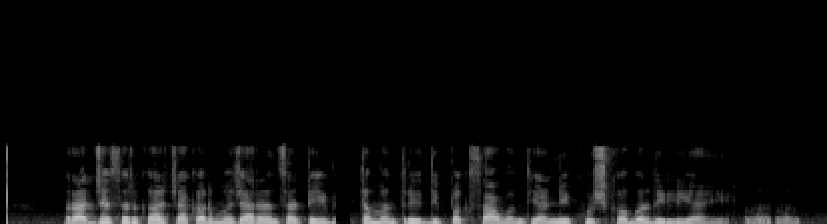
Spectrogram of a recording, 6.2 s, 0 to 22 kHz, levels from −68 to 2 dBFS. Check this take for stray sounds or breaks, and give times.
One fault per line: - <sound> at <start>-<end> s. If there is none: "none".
- dropout at 2.5-2.6 s
- laugh at 5.6-6.0 s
